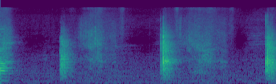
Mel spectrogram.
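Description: Plastering trowel scraping over a freshly laid skim coat of multi-finish plaster during the first trowel-over: two strokes about a second and a half apart, each starting sharply and trailing off into a softer scrape.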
